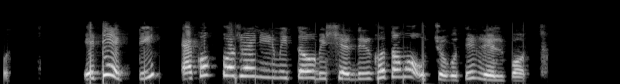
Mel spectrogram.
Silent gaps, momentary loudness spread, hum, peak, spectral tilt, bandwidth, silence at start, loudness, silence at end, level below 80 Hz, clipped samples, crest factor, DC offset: 0.20-0.35 s, 0.43-0.83 s, 1.33-1.38 s, 1.67-1.80 s; 7 LU; none; 0 dBFS; -4 dB/octave; 7.4 kHz; 0.05 s; -14 LUFS; 0.75 s; -52 dBFS; under 0.1%; 14 dB; under 0.1%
